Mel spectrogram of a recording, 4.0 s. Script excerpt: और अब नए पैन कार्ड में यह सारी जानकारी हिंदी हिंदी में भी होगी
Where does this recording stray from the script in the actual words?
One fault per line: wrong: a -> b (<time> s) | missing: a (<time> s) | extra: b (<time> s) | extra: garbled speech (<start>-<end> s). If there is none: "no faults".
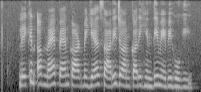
wrong: और -> लेकिन (0.4 s)
missing: हिंदी (3.2 s)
